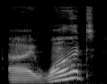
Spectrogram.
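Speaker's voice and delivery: "I want" with WANT leaned on; light I, strong drawn-out want; stress on want. Shown as a demonstration. Teacher pointing out the stressed syllable, stress on want. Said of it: "want is the stressed syllable".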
